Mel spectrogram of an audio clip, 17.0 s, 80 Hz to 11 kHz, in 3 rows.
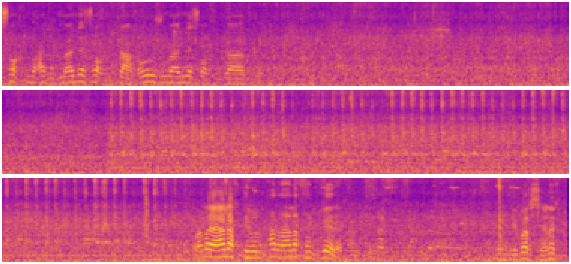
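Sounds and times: boat engine humming: 0:00.0 - 0:17.0
fast mechanical rattle: 0:02.7 - 0:14.6.

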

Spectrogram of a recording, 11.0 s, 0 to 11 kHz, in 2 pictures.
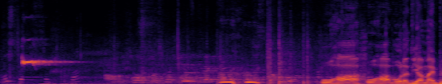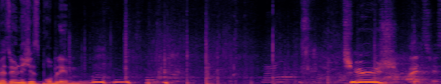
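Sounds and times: voices in sports hall: 0:00.0 - 0:11.0
whistle blast: 0:00.2 - 0:01.1.

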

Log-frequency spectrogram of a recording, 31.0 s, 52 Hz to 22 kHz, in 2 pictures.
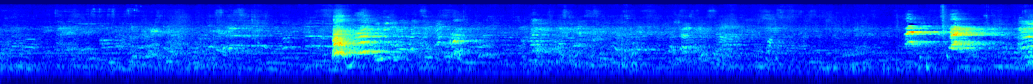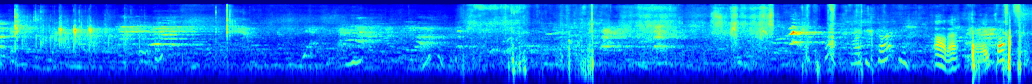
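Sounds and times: dog barking: 0:05.0 - 0:05.8, 0:13.6 - 0:14.8.

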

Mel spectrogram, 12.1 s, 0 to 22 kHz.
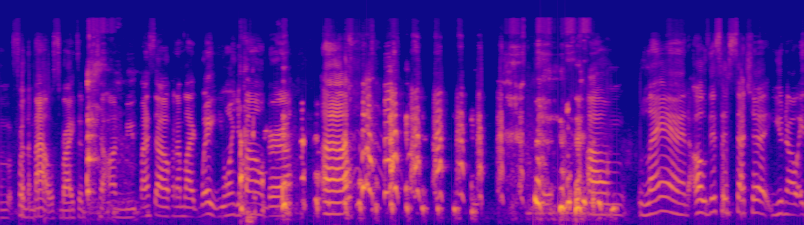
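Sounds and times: woman laughing: 0:03.6 - 0:09.3.

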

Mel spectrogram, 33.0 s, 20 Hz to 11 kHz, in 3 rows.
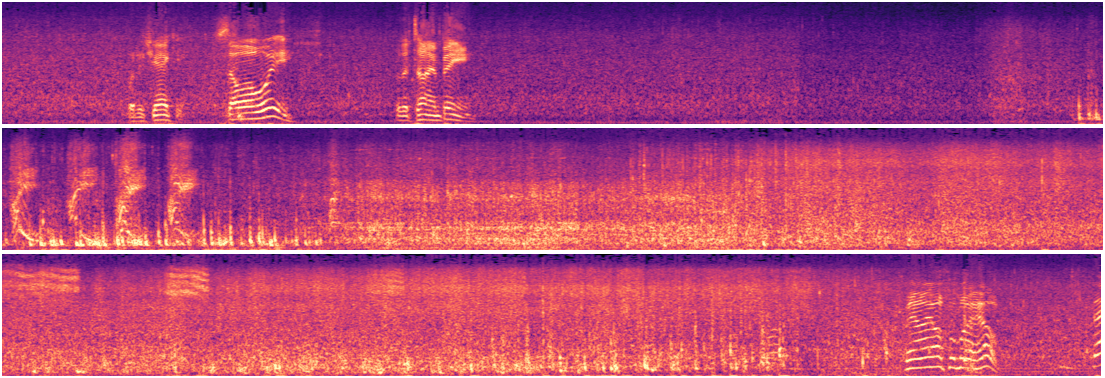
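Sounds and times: water splashing: 0:00.0 - 0:33.0
horse galloping through water: 0:09.8 - 0:33.0
horse hooves on stony ground: 0:10.6 - 0:32.0.

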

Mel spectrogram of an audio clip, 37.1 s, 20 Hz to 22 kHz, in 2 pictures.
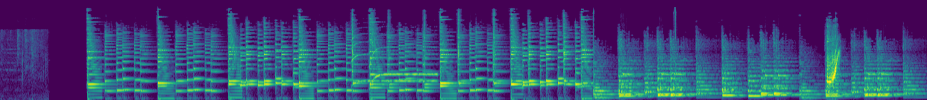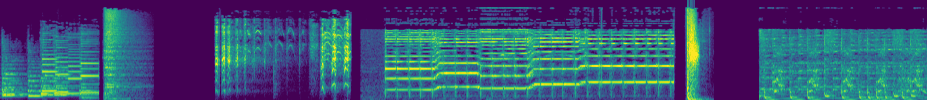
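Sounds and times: bouncy plucked-note music: 0:15.0 - 0:17.8
rising pitch sound effect: 0:16.5 - 0:16.8
plucked guitar music: 0:26.3 - 0:32.0
loud whack: 0:32.3 - 0:32.8.

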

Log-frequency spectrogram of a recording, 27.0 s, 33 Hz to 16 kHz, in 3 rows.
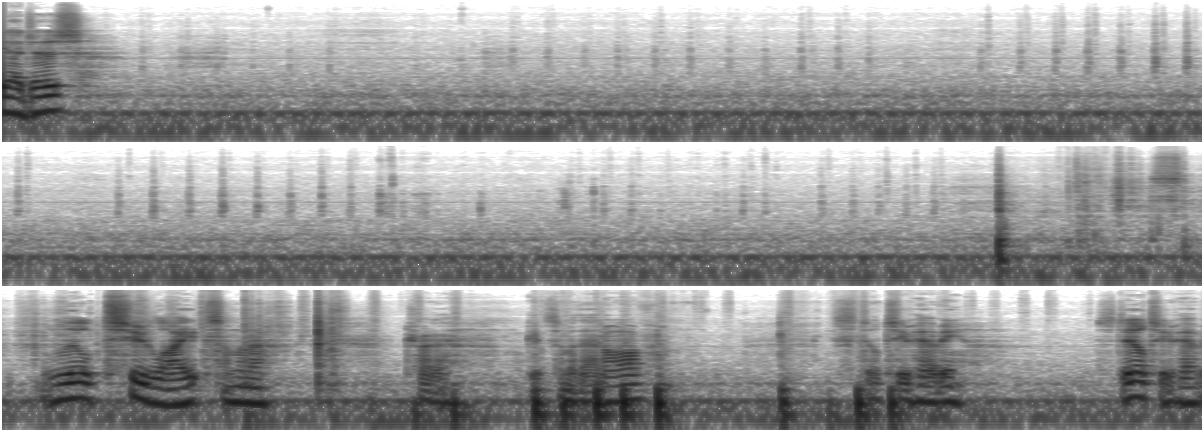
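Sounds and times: steady low hum: 0:00.0 - 0:27.0
sponge dabbing ticks and taps: 0:03.4 - 0:16.6, 0:21.0 - 0:26.9.

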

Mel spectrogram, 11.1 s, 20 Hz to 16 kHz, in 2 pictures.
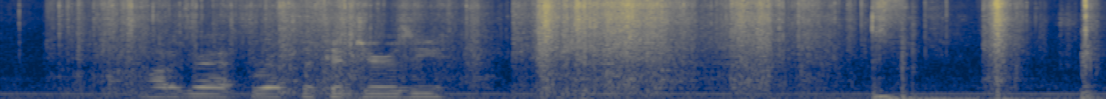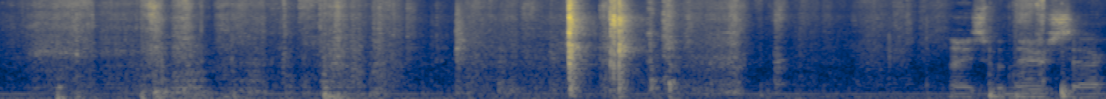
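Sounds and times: tissue paper rustling: 0:00.2 - 0:07.6.

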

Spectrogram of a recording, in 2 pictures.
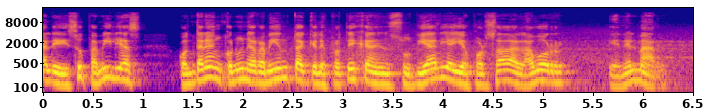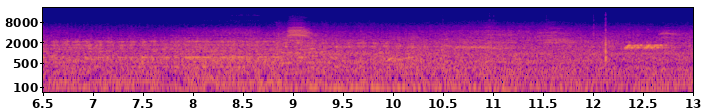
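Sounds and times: low mechanical hum of boats: 0:00.0 - 0:13.0.

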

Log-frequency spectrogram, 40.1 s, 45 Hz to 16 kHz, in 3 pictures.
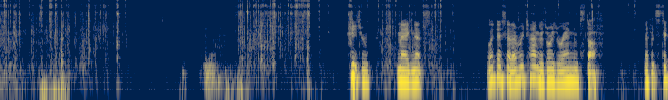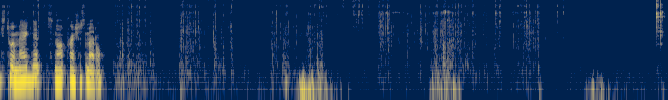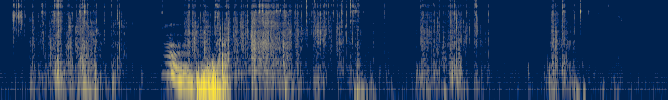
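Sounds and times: rustling jewelry and plastic bags: 0:00.0 - 0:03.7, 0:04.5 - 0:24.8, 0:26.5 - 0:39.4.

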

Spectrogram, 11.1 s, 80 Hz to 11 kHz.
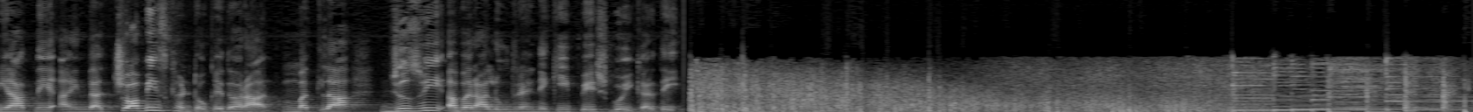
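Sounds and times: deep rumble: 0:05.2 - 0:09.3
rain and wind: 0:05.2 - 0:09.8
guitar background music: 0:09.2 - 0:11.0.

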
